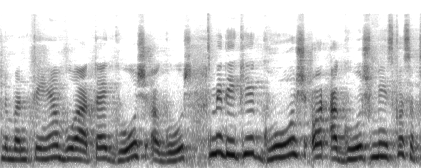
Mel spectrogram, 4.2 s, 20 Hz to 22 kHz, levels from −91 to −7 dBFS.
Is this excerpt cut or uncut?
cut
